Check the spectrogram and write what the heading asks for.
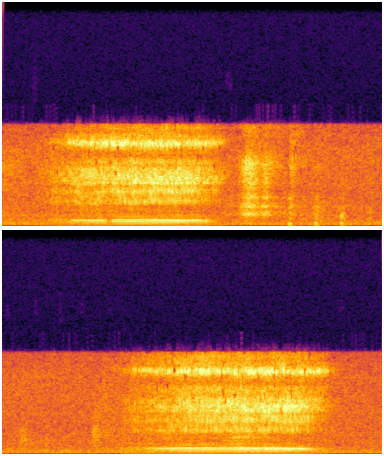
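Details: Adult woman snoring while passed out asleep: two loud, rattling snores on the in-breath with a quiet breath out between them; ordinary snoring.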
